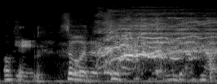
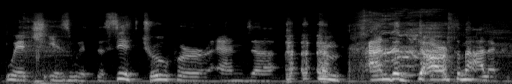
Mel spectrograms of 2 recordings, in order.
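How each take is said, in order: First: Higher, reworked pirate delivery; recalibrated pirate voice. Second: Slow, hesitant pirate voice with throat clearing; pirate captain feeling for the voice; Canadian pirate. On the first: Redoing the team names, recalibrated Canadian pirate voice. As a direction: restart it as a more theatrical pirate. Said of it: "recalibrate your voice". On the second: Naming the team before restarting, slow Canadian pirate voice. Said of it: "your Canadian pirate voice". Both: Acted.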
